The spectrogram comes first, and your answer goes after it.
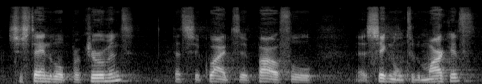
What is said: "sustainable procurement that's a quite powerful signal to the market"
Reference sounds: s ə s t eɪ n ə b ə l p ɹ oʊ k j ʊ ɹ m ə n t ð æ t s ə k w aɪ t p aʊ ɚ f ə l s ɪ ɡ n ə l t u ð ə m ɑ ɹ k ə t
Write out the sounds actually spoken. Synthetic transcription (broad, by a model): s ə s t eɪ n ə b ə l p ɹ oʊ k j ʊ ɹ m ə n t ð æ t s ə k w aɪ t p aʊ ɚ f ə l s ɪ ɡ n ə l t u ð ə m ɑ ɹ k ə t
